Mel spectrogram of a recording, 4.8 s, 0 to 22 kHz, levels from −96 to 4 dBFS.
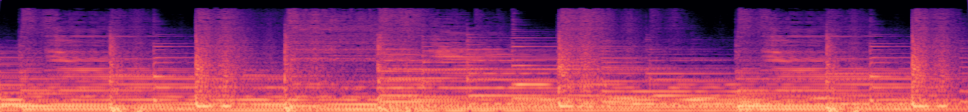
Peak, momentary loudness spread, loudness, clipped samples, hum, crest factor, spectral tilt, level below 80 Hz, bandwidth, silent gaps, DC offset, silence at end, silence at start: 0 dBFS; 3 LU; -12 LUFS; under 0.1%; none; 10 dB; -7.5 dB/octave; -20 dBFS; 16 kHz; none; under 0.1%; 0 s; 0 s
